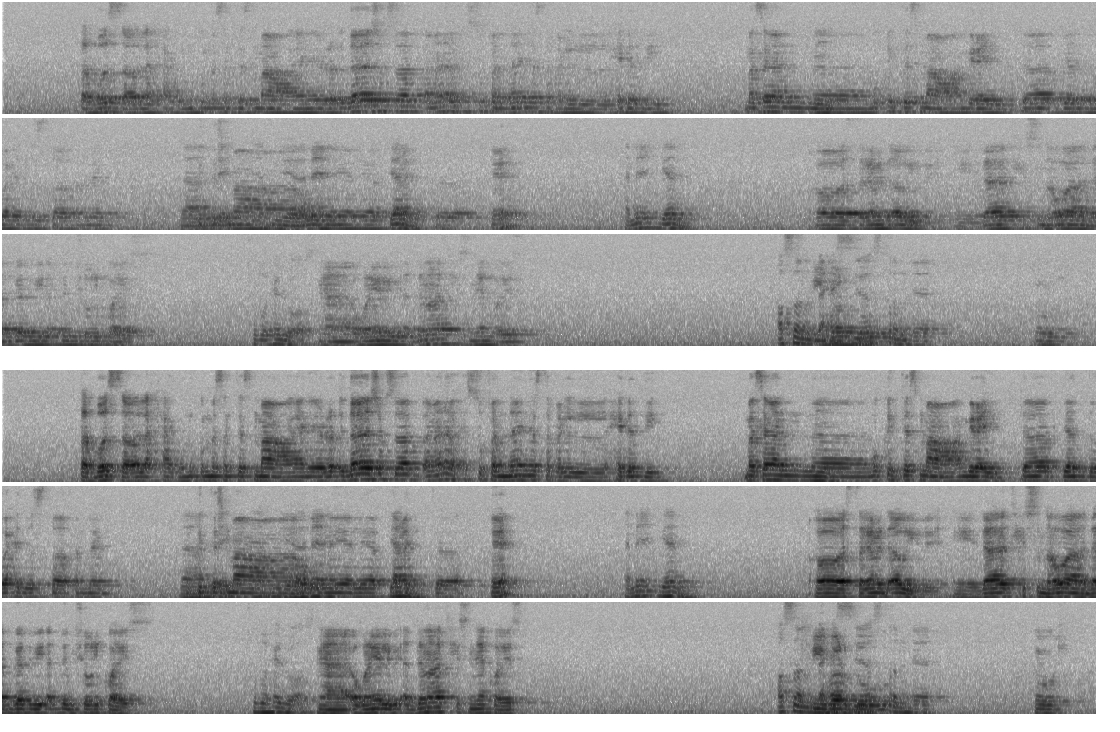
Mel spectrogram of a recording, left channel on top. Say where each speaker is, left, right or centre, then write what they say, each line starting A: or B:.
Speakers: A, on the right; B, on the right.
A: طب بص اقول لك حاجه ممكن مثلا تسمع يعني الر- ده شخص ده بامانه بحسه فنان يا اسطى في الحتت دي مثلا
B: مين
A: آه، ممكن تسمع امير عيد ده بجد واحد يا اسطى فنان
B: ده
A: ممكن
B: عمير
A: تسمع
B: عيد يا ابني
A: اغنيه
B: ده عمير عيد
A: اللي هي بتاعت
B: جامد
A: آه، ايه
B: عمير عيد جامد
A: اه بس جامد أوي يعني ده تحس إن هو ده بجد بيقدم شغل كويس
B: صوته حلو اصلا
A: يعني الأغنية اللي بيقدمها تحس إن هي كويسة
B: اصلا
A: في
B: بحس
A: برضو
B: اصلا
A: قول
